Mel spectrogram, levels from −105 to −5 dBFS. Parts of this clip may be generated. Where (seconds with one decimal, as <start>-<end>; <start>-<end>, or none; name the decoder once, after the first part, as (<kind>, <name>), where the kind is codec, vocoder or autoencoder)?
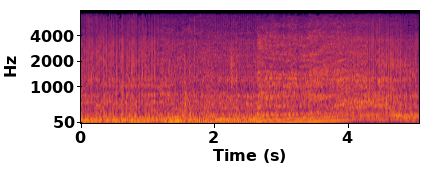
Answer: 0.0-1.2 (vocoder, BigVGAN v2); 4.3-5.1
